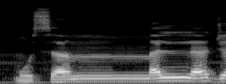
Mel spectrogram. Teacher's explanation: تنوين على كلمة مسمى وبعدها حرف اللام، إذن إدغام بغير غنة، لا نغن حرف اللام بغير غنة، لا نقول مسمى لجاءهم، خطأ، فقط نعطي الشدة حقها التي تأتت من الإدغام على حرف اللام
